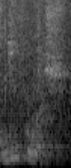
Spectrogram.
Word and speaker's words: Miłosz: Comme c'est un El Barré, ça se prononce Miłosz. Comme ça détaille. Plutôt que de dire Miłosz, dites au moins Miłosz. Parce que SZ se prononce che.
